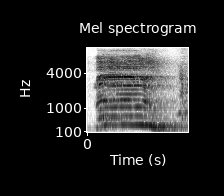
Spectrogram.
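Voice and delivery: high, loud mock cow moo. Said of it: "the Irishman went".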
